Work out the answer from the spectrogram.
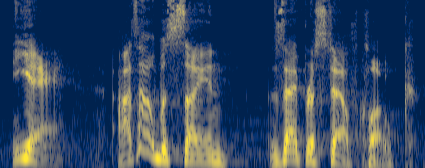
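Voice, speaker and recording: A man voicing a brisk, wry female griffin mercenary leader in a storybook reading, chatty and blunt. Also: a little high, very animated, sharp tone, husky, voice pushed up, exaggerated voice. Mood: wry, tolerant.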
